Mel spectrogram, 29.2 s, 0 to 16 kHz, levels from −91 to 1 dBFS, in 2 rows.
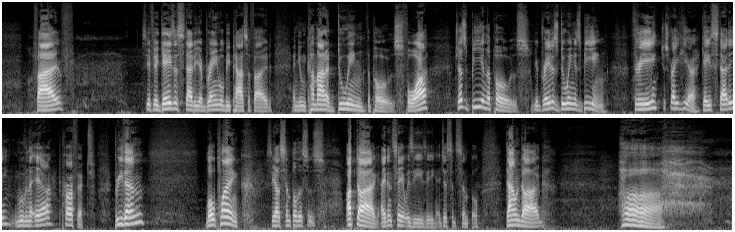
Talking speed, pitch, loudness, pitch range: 135 wpm, 155 Hz, -17 LUFS, 130-175 Hz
